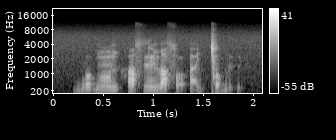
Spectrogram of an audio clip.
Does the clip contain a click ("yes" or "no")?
yes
